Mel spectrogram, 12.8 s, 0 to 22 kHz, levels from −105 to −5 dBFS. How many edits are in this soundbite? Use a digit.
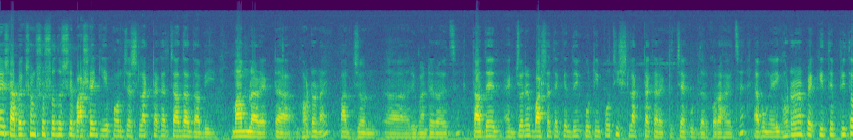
5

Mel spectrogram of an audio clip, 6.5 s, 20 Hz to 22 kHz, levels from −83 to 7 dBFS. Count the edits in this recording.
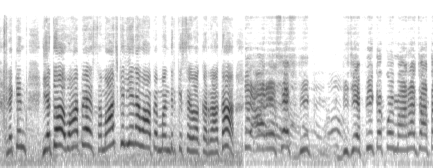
1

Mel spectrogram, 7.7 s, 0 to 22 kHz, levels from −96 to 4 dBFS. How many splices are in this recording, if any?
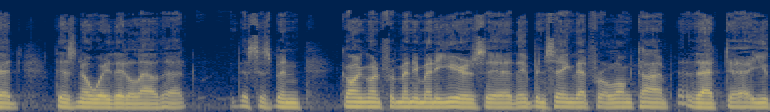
0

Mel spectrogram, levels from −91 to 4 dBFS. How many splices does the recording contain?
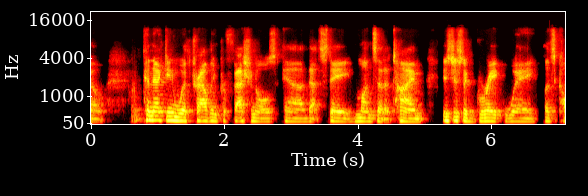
0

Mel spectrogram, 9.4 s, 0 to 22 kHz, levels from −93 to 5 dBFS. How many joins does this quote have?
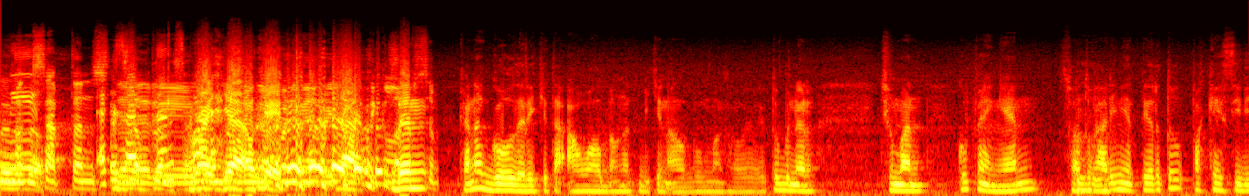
1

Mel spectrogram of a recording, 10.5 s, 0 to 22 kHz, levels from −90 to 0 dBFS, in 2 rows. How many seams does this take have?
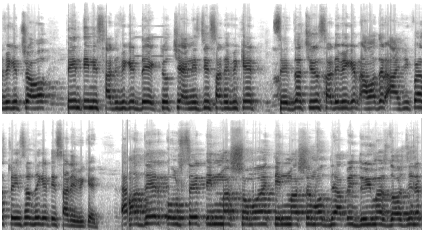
1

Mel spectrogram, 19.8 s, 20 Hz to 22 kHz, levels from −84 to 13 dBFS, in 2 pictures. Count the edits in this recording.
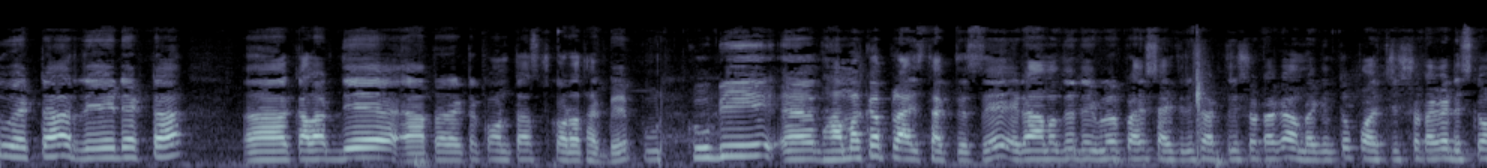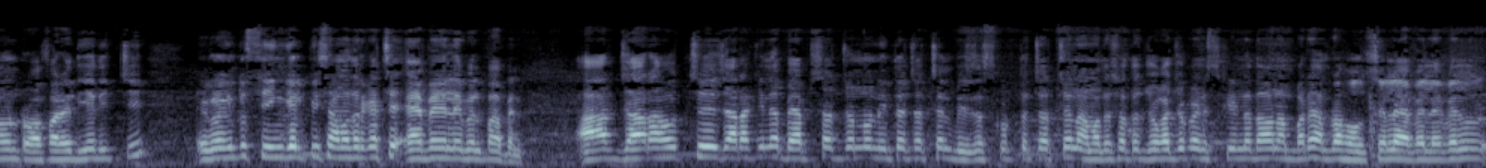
1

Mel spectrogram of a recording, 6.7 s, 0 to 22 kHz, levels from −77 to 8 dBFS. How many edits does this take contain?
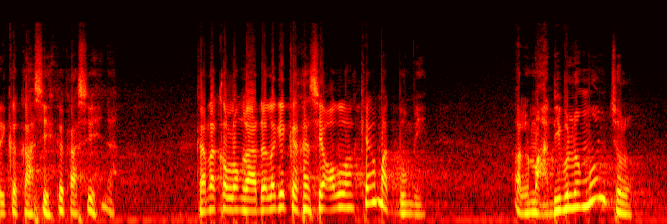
0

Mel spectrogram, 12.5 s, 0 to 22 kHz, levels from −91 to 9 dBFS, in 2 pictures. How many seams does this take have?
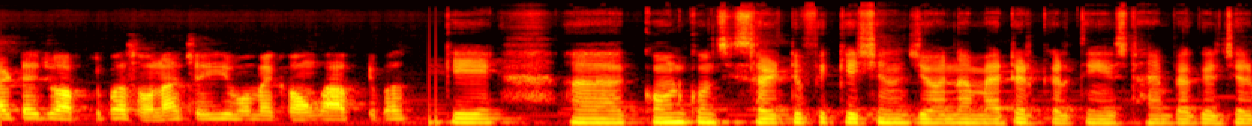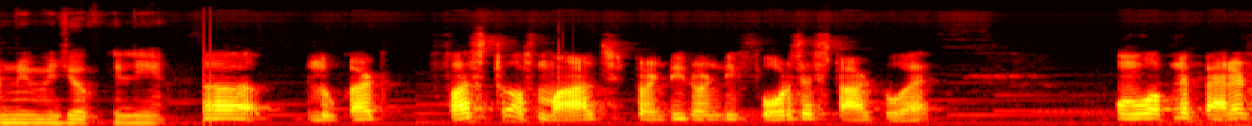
2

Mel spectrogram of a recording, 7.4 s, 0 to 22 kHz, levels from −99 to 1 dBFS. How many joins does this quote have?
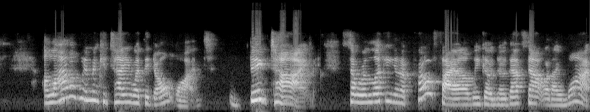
1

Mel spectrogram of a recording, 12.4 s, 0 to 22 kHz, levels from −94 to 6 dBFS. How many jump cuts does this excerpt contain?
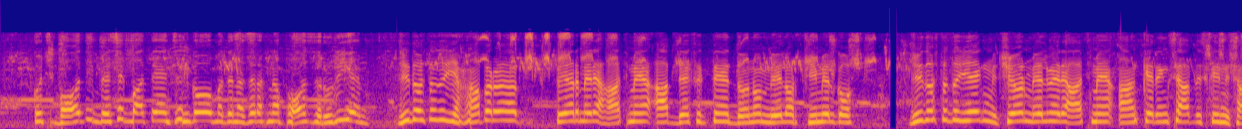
2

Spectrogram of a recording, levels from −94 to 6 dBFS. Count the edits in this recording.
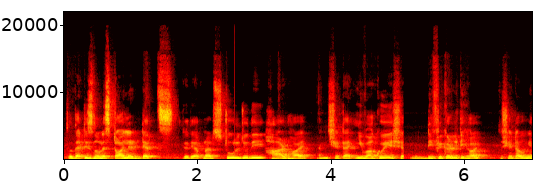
3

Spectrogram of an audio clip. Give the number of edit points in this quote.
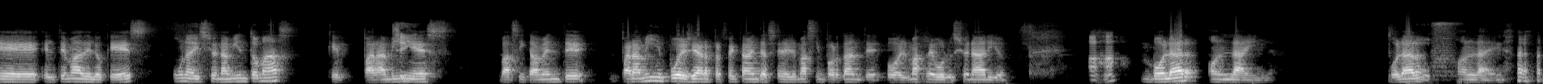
1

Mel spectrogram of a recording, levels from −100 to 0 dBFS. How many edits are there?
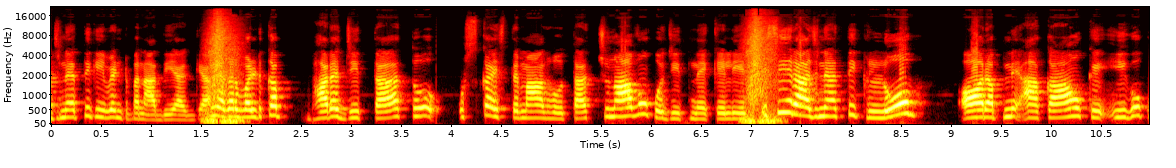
2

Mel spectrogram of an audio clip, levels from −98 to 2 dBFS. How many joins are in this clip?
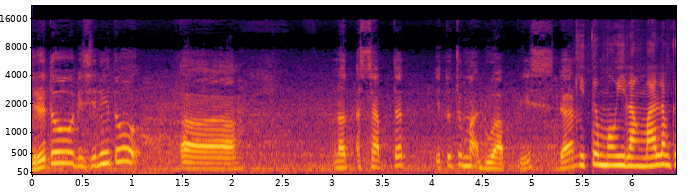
1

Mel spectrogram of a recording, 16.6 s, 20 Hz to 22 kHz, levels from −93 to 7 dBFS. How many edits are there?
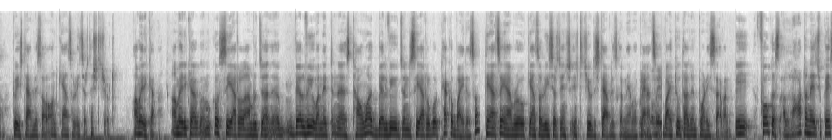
3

